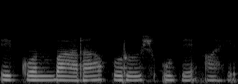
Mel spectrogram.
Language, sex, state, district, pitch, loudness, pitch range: Marathi, female, Maharashtra, Pune, 195 Hz, -37 LUFS, 190-200 Hz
